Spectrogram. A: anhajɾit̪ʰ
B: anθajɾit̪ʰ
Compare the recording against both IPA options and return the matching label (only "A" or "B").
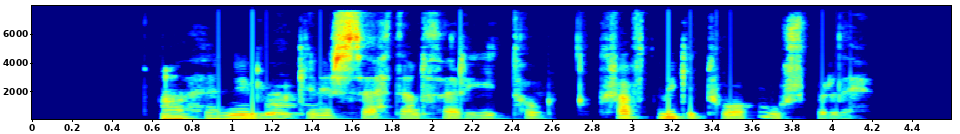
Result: B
